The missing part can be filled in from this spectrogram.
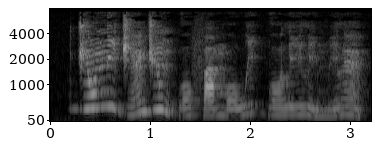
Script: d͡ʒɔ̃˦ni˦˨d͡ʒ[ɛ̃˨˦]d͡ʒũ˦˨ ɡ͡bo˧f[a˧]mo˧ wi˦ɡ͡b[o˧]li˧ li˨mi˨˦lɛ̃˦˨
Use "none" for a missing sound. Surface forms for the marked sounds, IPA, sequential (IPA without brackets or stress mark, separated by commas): ɛ̃˨˦, a˧, o˧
